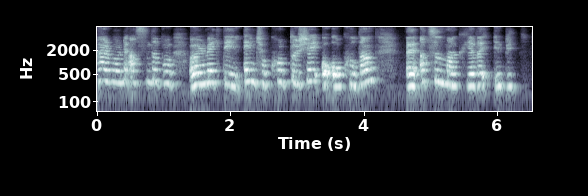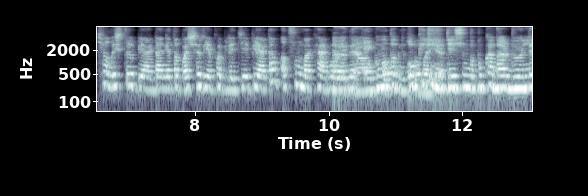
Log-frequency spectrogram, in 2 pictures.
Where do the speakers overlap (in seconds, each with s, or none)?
10.1 s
